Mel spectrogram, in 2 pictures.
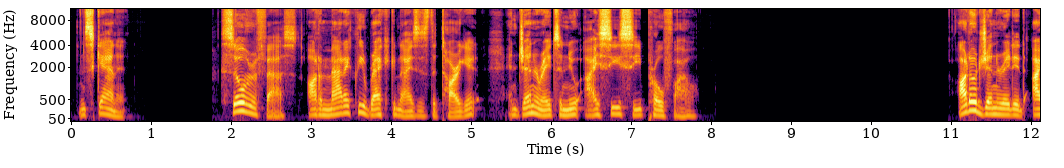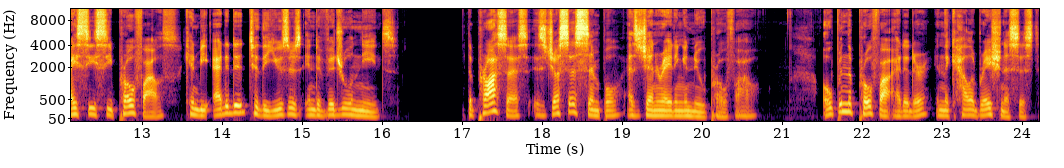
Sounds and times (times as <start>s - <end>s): Speech: 0.0s - 0.8s, 1.9s - 7.9s, 11.0s - 16.3s, 17.1s - 20.7s, 21.5s - 24.2s.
